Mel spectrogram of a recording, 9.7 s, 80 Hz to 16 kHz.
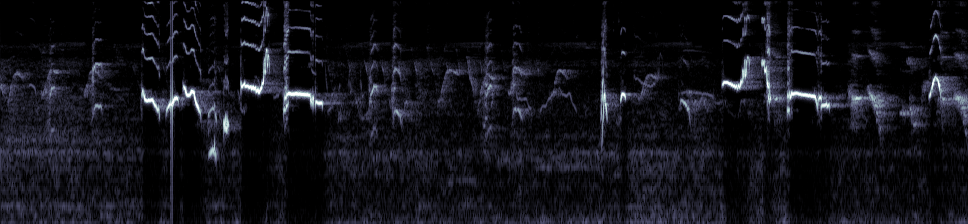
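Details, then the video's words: Oriental magpie-robin song meant to provoke others of its kind to sing: loud bright whistles with abrupt upward and downward sweeps, clustered in two bouts, the second after a stretch of quieter twittering. "100% gacor Kacer lain sekali pancing"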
